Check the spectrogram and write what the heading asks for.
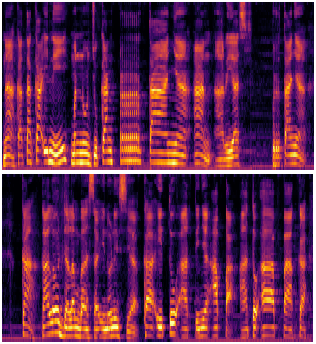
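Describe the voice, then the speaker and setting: A man's voice: fairly high pitch, slow pace, fairly bright tone, soft background music. A man teaching a language lesson, patient and repetitive, who often checks in with listeners and models example sentences with an exaggerated rise at the end. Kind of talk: explanatory lesson.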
